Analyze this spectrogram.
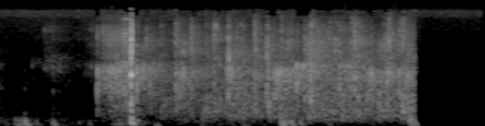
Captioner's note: applause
